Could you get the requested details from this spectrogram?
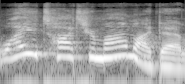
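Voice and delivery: high-pitched mock objection; mock disapproval. Outsiders questioning the son, mock disapproval.

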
